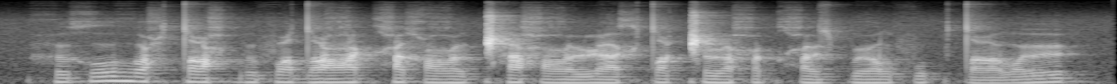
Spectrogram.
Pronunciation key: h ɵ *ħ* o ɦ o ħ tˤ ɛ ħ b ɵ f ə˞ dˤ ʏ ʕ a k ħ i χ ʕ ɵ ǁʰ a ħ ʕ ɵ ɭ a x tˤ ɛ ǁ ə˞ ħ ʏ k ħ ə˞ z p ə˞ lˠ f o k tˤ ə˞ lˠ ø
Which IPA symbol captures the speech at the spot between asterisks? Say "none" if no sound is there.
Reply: x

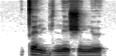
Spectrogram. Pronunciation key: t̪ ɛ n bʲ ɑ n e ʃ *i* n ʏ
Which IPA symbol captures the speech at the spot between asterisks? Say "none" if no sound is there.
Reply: e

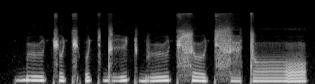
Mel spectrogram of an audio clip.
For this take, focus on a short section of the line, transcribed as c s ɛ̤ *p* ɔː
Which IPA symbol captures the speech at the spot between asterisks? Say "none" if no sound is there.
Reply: t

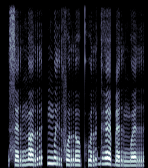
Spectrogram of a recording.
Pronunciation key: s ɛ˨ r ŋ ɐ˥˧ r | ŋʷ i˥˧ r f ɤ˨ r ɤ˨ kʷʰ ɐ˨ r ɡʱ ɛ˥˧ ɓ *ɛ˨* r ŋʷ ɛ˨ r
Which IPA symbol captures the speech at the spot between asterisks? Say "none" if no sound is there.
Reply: ɛ˨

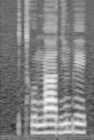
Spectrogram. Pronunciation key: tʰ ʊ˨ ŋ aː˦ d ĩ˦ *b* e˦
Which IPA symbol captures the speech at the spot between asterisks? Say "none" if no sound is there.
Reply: b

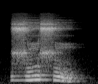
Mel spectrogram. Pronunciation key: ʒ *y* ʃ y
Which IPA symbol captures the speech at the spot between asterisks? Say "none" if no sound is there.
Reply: y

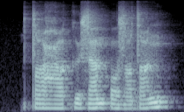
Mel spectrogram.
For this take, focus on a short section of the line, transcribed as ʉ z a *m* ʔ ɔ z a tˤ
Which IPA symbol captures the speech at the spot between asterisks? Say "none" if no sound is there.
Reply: m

